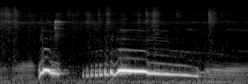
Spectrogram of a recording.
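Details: Single collared dove phrase used to lure a reply: a brief emphatic note, a short pause, then a stuttered build-up into a long, smoothly descending coo.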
